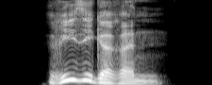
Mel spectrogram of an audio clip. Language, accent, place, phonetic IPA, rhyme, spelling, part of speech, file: German, Germany, Berlin, [ˈʁiːzɪɡəʁən], -iːzɪɡəʁən, riesigeren, adjective, De-riesigeren.ogg
- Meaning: inflection of riesig: 1. strong genitive masculine/neuter singular comparative degree 2. weak/mixed genitive/dative all-gender singular comparative degree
